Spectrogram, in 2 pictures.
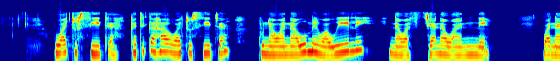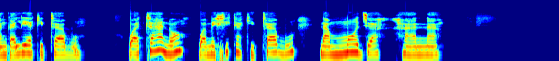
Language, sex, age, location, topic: Swahili, female, 18-24, Nairobi, education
